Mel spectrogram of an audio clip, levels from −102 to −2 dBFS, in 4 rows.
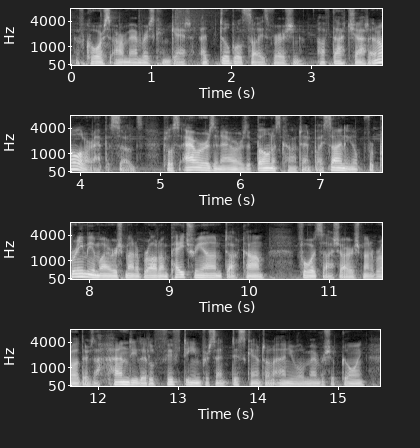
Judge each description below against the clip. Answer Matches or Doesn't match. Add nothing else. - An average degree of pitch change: Matches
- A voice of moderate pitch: Doesn't match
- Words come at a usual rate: Matches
